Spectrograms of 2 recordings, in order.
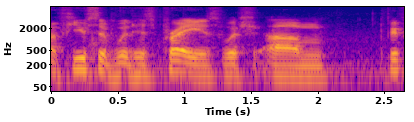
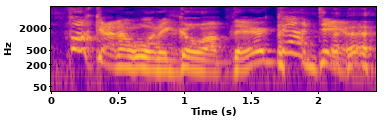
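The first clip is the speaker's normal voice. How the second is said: louder, higher mock-annoyed outburst with laughter; pissed off; 5 semitones higher, 3 dB louder than usual. Friend balking at going up north, retold pissed off. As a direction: imitate a friend's indignant refusal. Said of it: "he was all pissed at me".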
